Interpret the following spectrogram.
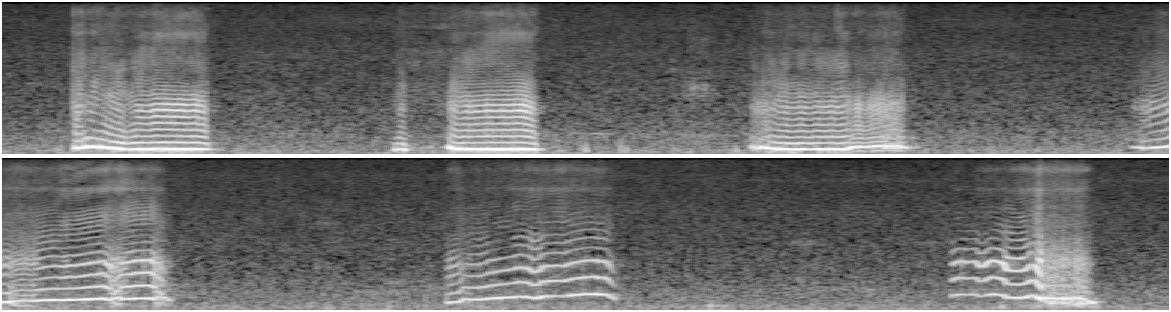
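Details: Sleeping house cat snoring at a grandmother's home where only the cat was present; loud, buzzy, voiced snores roughly every two to three seconds, some rising in pitch toward the end, quiet room between breaths.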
